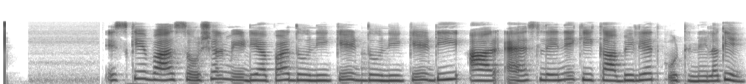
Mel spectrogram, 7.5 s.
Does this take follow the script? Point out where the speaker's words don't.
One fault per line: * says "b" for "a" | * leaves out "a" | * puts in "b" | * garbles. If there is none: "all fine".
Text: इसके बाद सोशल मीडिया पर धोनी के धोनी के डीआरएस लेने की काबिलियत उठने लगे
all fine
